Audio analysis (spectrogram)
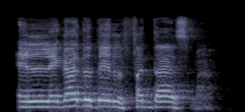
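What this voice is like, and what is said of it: Put-on Spanish accent. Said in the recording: “I had that Spanish accent.”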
